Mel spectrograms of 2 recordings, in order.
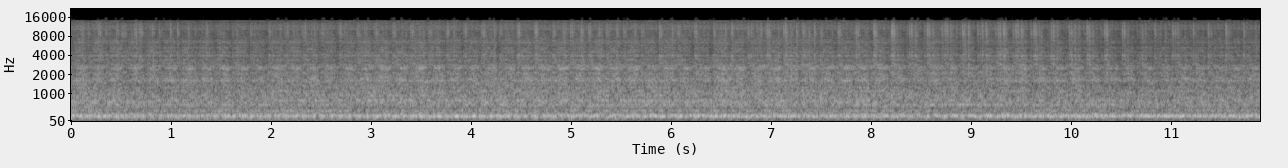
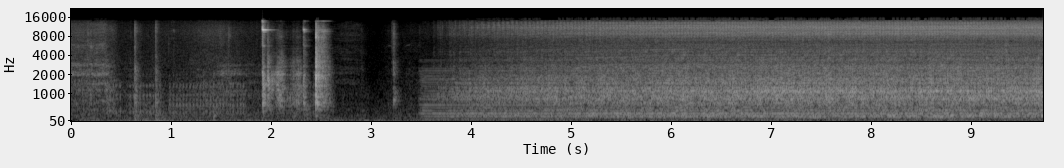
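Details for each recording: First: Warco lathe facing a cast-iron block in the four-jaw chuck: steady harsh scraping cut with uneven rubbing edge because the tool sits too high above centre; stopped to reset to centre height. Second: Warco lathe facing a cast-iron block in the four-jaw chuck after resetting tool to centre height: clatter settles into a steady even whir with faint constant tone, no chatter; clean, very smooth facing cut.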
